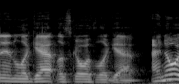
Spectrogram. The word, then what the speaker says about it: Legette: Legette let's go with Legette I know it's like it's actually pronounced liette correct I've had a hard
